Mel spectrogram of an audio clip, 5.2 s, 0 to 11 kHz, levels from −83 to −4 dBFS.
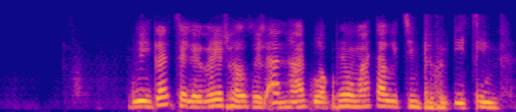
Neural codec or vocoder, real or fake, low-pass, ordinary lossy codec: codec, 16 kHz, 1 kbps, FreqCodec, smaller model; fake; 7.2 kHz; none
